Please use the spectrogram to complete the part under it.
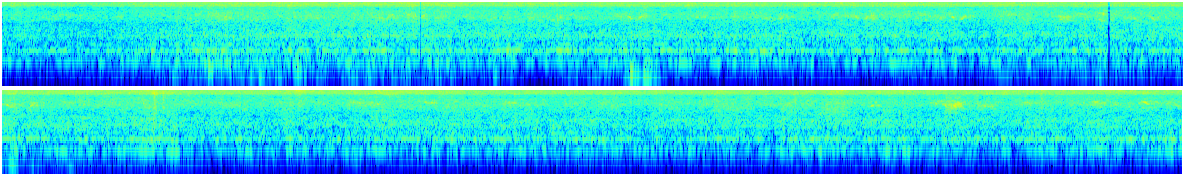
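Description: Agitated bees swarm around a beehive, a dense continuous buzzing drone that stays fairly faint and even throughout, with no voices.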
